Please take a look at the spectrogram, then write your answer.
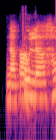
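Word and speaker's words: ನಕುಲಃ: ಅಕ್ಷರ ಆದಮೇಲೆ ವಿಸರ್ಗ ಬರುತ್ತೆ ಇಲ್ಲಿ ಮಧ್ಯದಲ್ಲಿ ಏನಾದರೂ ವಿಸರ್ಗ ಬಂದ್ರೆ ಅದನ್ನ ಲೈಟಾಗಿ ನಾವು ವಿಸರ್ಗದ ಉಚ್ಚಾರಣೆ ಮಾಡಬೇಕು ಅಂದ್ರೆ ನಕುಲ ಸಹದೇವಸ್ ನಕುಲಹ ಅಂತ ಹೇಳಿ ಒತ್ತಿ ಹೇಳಂಗಿಲ್ಲ ಸ್ವಲ್ಪ ಹೇಳಬೇಕು ನಕುಲ ಸಹದೇವಚ ಆಮೇಲೆ ಇದು ಸಘೋಷ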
